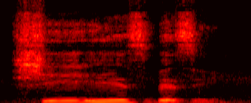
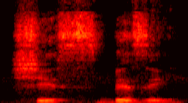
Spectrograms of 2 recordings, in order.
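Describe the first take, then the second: First: She and is are two separate full words. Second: She and is merge into one short syllable.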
